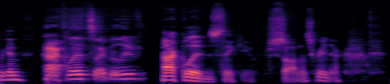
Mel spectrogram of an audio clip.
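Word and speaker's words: Pakleds: Packlids.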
